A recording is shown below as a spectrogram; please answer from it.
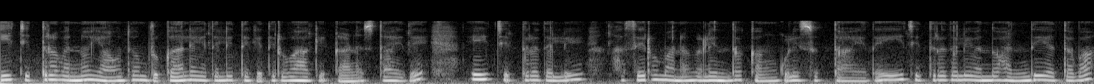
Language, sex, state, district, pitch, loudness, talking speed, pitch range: Kannada, female, Karnataka, Shimoga, 185 Hz, -15 LUFS, 110 wpm, 175-200 Hz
